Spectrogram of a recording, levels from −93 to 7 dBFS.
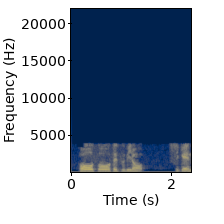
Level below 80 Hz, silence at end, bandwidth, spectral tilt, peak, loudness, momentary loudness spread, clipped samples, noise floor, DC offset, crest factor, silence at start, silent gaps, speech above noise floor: -62 dBFS; 0 s; 4 kHz; -9 dB/octave; -10 dBFS; -26 LUFS; 9 LU; under 0.1%; -60 dBFS; 0.6%; 16 dB; 0.15 s; none; 36 dB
